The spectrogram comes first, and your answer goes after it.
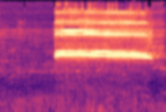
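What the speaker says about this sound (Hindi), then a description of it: "बज गई सीटी।" A referee's whistle at a girls' kabaddi semifinal, one loud, shrill, steady blast of about a second, sounding over faint crowd murmur.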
